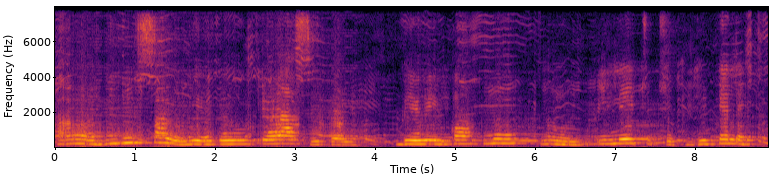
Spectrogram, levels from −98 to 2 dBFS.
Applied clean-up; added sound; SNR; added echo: neural separator model SepFormer DNS4.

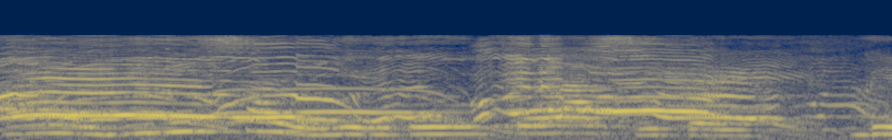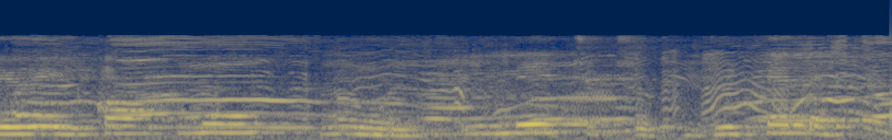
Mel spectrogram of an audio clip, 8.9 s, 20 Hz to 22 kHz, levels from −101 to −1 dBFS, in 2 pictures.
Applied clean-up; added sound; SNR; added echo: none; Cheering; -3 dB; reverberation time 0.8 s.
